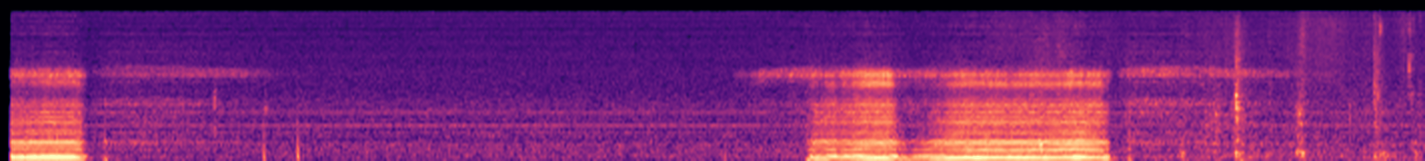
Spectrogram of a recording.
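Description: Two long, rattling snores with a buzzing, tonal quality, separated by a quiet pause; dog snoring during sleep.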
